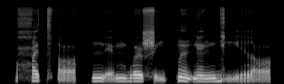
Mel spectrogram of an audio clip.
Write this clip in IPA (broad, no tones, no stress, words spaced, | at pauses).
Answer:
ħət͡sʼɑ̰ | nɛ̰mbɤʂḭ pə̃ ɠɛ̃ŋɡḭ rɑ̰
